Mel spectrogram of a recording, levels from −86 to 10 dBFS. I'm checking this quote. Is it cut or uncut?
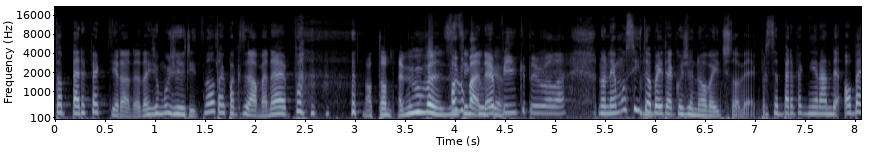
uncut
